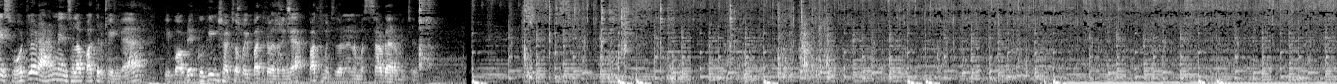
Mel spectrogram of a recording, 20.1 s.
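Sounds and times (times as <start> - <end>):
prawns sizzling in hot oil: 7.5 - 20.0
metal ladle scraping wok: 7.7 - 18.0.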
